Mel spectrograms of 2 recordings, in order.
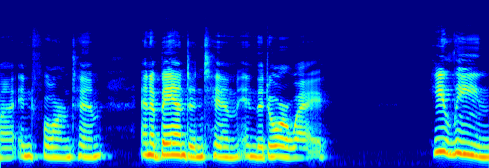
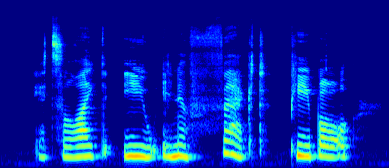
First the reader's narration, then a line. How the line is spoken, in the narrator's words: Kakashi hissed under his breath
